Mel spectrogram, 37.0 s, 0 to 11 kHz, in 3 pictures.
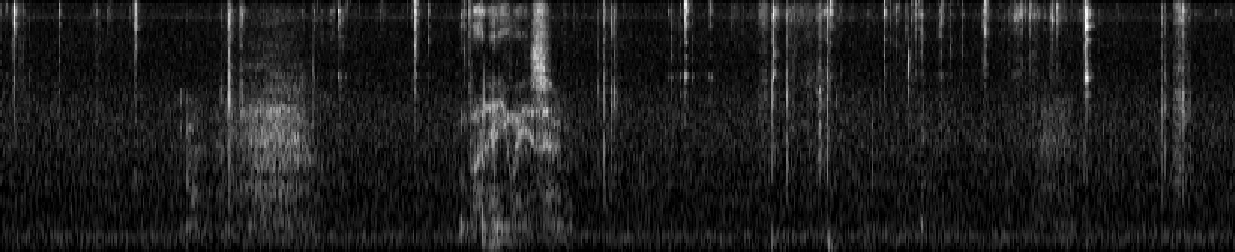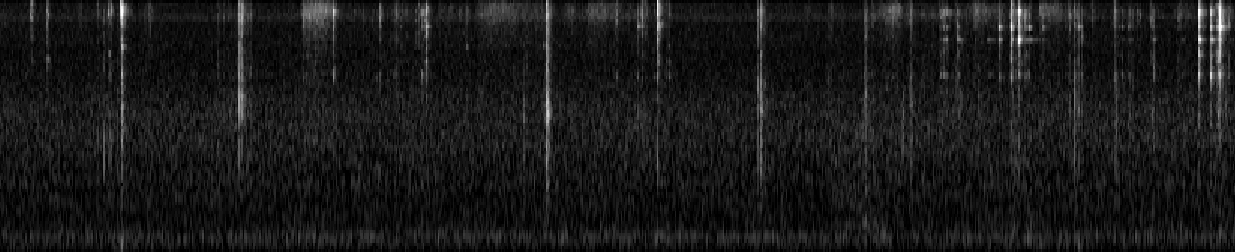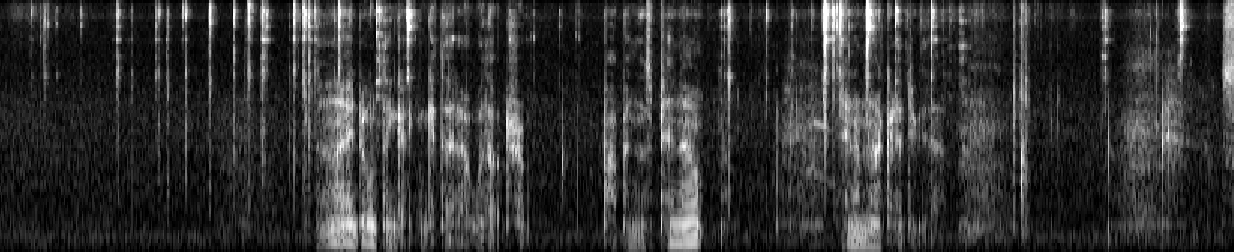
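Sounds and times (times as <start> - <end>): metallic clicks of small parts: 0.0 - 1.5, 4.1 - 4.4, 6.0 - 11.0, 12.6 - 13.7, 18.5 - 19.1, 21.0 - 28.9, 31.8 - 36.7
quiet steady hum: 0.0 - 37.0.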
